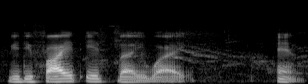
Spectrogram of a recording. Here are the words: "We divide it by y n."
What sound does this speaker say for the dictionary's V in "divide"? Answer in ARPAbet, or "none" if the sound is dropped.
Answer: F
